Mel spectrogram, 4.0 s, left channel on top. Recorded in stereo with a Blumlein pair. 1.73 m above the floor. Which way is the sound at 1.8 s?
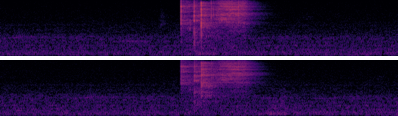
55° left.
